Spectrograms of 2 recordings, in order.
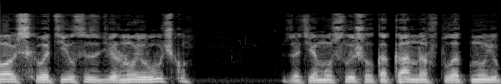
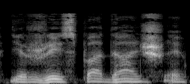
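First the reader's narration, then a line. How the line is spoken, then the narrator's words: Low croaking whisper. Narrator (Russian): Низким, каркающим, едва узнаваемым голосом она прошептала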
